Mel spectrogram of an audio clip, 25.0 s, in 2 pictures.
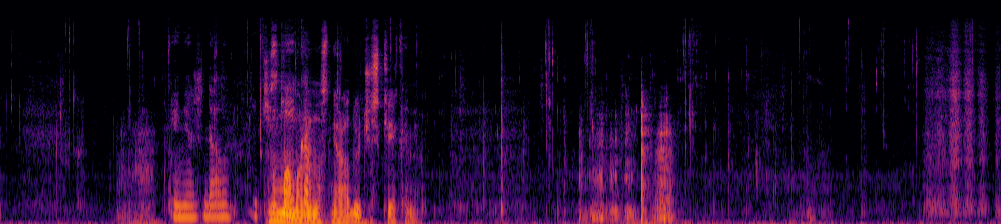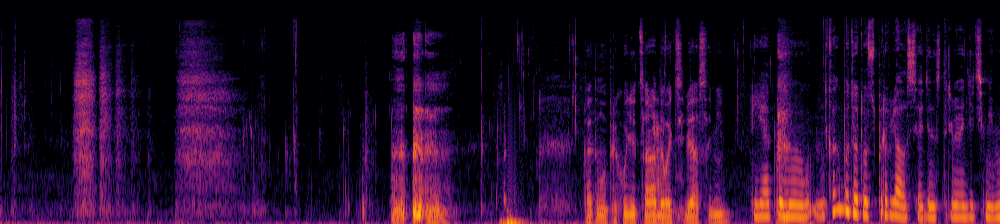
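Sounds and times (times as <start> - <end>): people chewing: 0.0 - 4.0, 5.1 - 14.5, 15.2 - 17.6, 18.3 - 21.1.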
